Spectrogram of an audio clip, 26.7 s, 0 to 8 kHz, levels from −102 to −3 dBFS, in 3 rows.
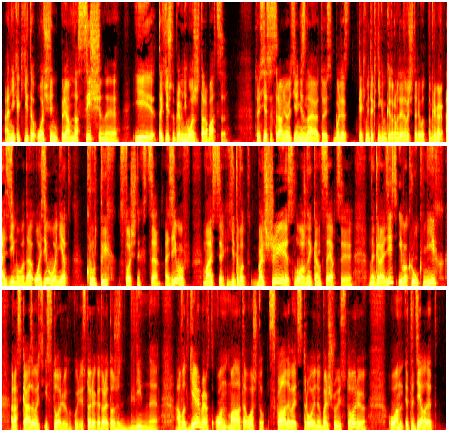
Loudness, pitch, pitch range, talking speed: -19 LUFS, 145 Hz, 130-160 Hz, 160 wpm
